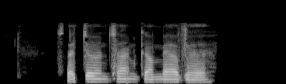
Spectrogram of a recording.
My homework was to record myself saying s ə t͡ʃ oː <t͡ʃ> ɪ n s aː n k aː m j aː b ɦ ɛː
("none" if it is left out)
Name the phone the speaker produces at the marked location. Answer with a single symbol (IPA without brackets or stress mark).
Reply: none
